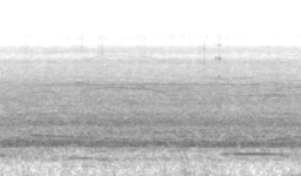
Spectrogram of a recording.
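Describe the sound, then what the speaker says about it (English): A basketball arena crowd at Nebraska against Michigan State roars after a three-pointer, a sustained dense wall of cheering and shouting that holds steady and fairly loud throughout. "that brings the crowd collectively to their feet"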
